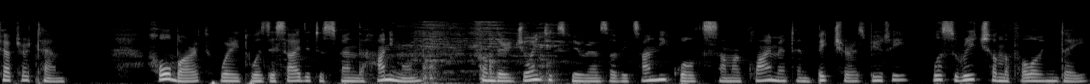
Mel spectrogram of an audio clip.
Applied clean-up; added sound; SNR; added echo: classical method log-MMSE.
